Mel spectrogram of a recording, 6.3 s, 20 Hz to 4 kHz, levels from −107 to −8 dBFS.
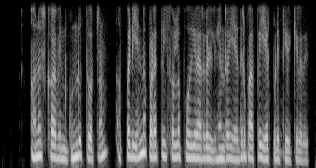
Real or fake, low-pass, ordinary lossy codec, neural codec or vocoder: real; 3.6 kHz; Opus, 64 kbps; none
